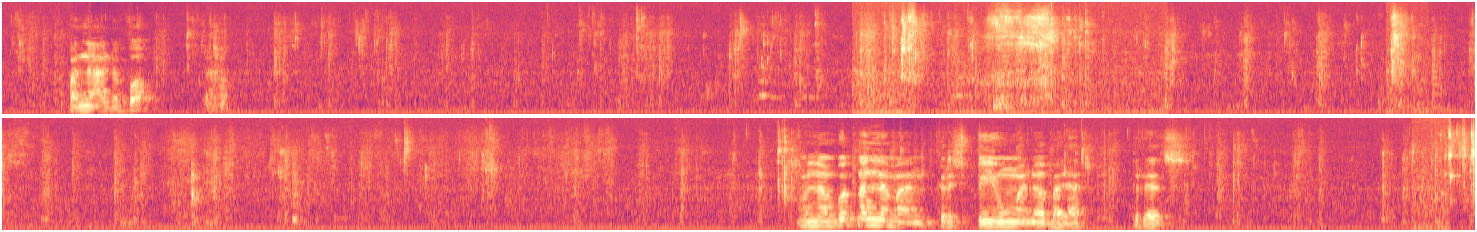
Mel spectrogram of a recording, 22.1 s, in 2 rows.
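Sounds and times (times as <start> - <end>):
chewing crispy skin: 0.0 - 22.0
steady low hum: 0.0 - 22.0
wet mouth sounds: 1.3 - 17.0.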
